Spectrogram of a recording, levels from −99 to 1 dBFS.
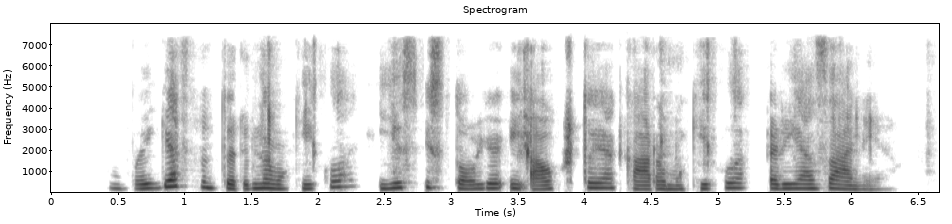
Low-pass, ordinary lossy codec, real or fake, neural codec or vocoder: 7.2 kHz; AAC, 48 kbps; fake; vocoder, 22.05 kHz, 80 mel bands, WaveNeXt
